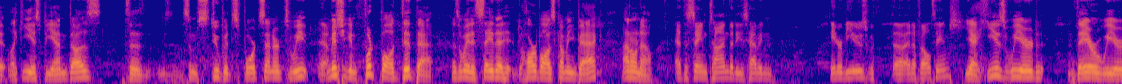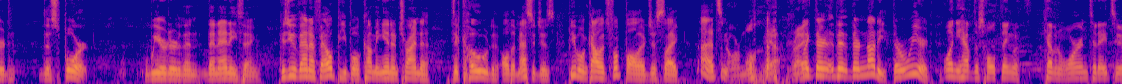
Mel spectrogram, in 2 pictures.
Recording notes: live from Monk's in Sun Prairie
